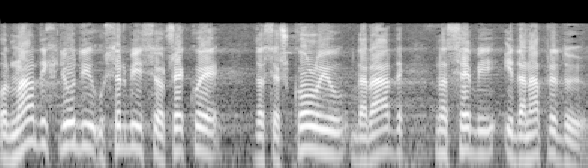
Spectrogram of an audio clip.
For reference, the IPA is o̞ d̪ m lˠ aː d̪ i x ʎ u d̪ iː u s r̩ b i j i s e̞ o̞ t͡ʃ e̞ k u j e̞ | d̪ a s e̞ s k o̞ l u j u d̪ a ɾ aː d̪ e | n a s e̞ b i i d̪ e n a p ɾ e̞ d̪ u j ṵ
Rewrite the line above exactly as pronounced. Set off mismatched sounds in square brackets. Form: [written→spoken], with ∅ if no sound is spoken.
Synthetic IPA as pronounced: o̞ d̪ m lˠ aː d̪ i x ʎ [u→uː] d̪ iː u s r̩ b i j i s e̞ o̞ t͡ʃ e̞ k u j e̞ | d̪ a s e̞ [s→ʃ] k o̞ l u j u d̪ a ɾ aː d̪ e | n a s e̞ b i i d̪ [e→a] n a p ɾ e̞ d̪ u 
